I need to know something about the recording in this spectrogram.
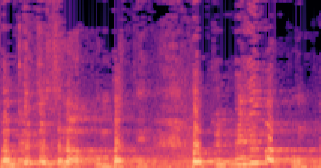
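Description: Speech: a person talking with chuckling laughter mixed in.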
